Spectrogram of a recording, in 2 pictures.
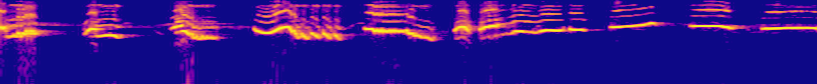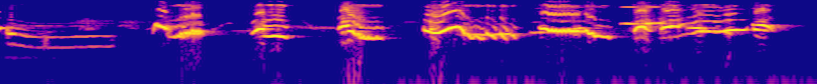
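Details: Kacer (Oriental magpie-robin) in ngeplong song, calling out a rival: a lively, continuous string of varied twisting whistles, including one lower descending wavering phrase midway, with a faint low hum beneath.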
